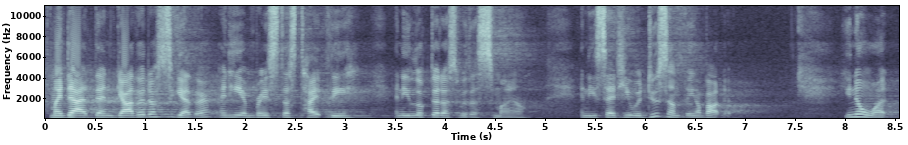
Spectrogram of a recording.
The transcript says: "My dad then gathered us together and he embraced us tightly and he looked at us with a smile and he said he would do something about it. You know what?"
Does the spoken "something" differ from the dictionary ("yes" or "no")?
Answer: no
